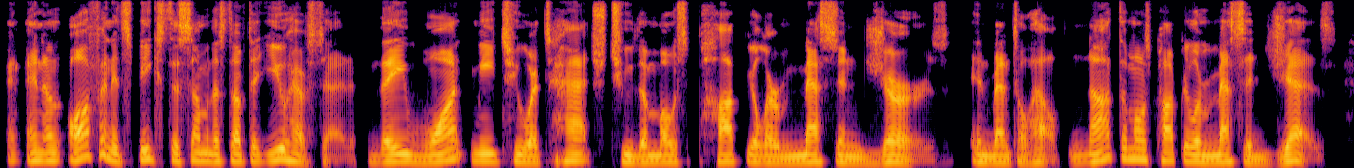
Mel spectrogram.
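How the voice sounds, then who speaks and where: A man's voice: mid-range voice, lively intonation, normal speed, hardly any pauses, fairly bright tone, dry recording, studio quality. A man speaking as a therapist guest in a conversational interview, frank and emphatic.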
